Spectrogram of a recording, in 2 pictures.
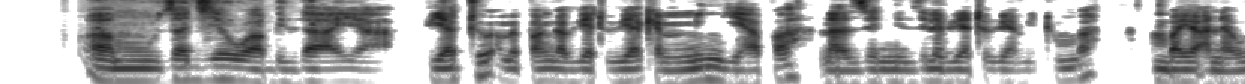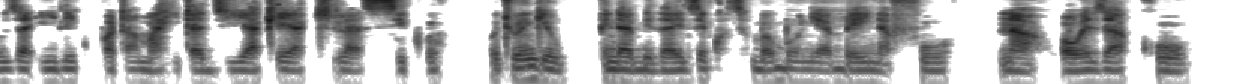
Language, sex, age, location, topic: Swahili, male, 25-35, Nakuru, finance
